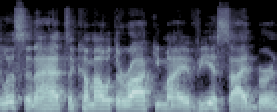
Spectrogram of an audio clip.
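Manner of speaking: normal talking voice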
